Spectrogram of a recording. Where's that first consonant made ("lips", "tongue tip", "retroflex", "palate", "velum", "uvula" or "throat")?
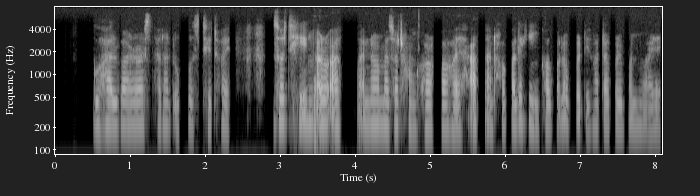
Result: velum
